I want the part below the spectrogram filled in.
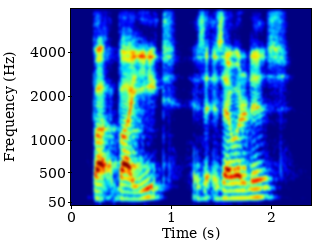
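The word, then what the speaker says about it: בית: So for a house, and is it pronounced bayit?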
